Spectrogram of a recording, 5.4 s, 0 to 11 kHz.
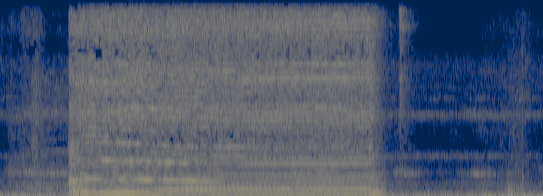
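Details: Chevrolet single-turbo race car, electric primer pump added to mechanical fuel pump mounted above tank (airlock issue); steady electric whine over low hum for about three seconds then cuts off, pressure reaching 50-some psi — normal electric priming pump.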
